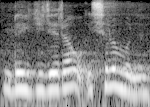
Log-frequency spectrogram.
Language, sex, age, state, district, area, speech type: Bodo, female, 60+, Assam, Chirang, rural, spontaneous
